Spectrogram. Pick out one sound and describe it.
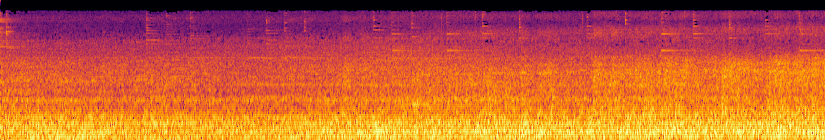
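An electric locomotive hums as it pulls away.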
